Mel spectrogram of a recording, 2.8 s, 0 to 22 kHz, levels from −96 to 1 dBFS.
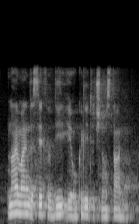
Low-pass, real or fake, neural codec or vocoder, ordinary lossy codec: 7.2 kHz; fake; codec, 16 kHz, 4 kbps, X-Codec, HuBERT features, trained on general audio; Opus, 64 kbps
